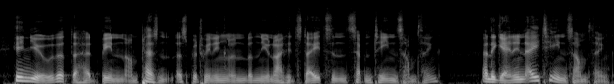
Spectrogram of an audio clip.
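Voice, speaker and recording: A man's voice: sits low, no room sound, clean studio sound. A man reading a comic novel aloud as scripted audiobook narration.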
